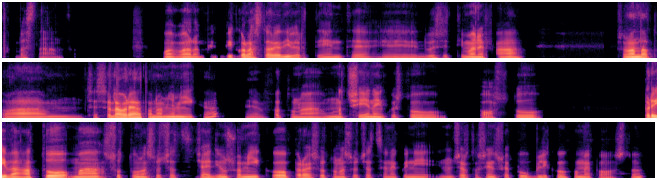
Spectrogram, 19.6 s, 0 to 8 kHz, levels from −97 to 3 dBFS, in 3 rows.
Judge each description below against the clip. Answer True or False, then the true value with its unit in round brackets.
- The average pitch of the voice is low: True (95 Hz)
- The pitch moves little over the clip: True (2.3 semitones)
